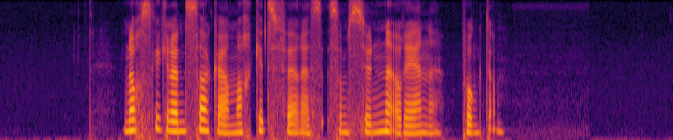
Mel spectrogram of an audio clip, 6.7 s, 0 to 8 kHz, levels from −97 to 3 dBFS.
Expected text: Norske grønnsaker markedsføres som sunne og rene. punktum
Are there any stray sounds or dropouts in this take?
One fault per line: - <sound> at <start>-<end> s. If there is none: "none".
none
